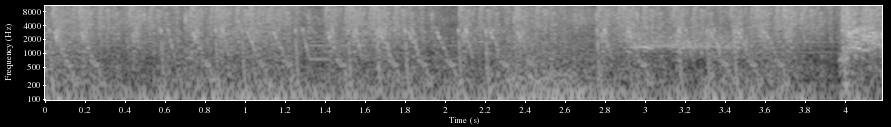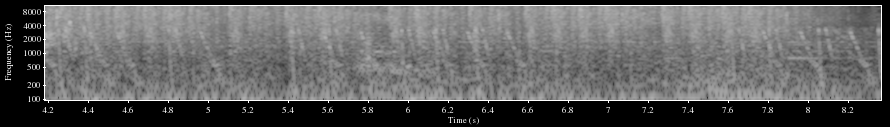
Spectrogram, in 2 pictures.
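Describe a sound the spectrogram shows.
Rapid game shots fire and zap without pause.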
